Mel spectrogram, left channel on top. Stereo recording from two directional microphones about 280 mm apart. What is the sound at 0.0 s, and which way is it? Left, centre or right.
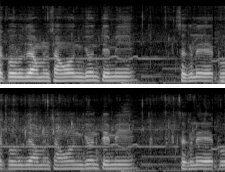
Speech, left.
